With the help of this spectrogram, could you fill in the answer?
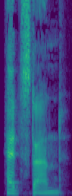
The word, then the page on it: headstand: British English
